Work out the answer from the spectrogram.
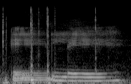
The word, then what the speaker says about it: éléphant: If I don't put an accent on this E, even though there are two consonants after, it's going to be pronounced E. So that's why in éléphant, we have an accent on the E in order to pronounce it A, éléphant.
